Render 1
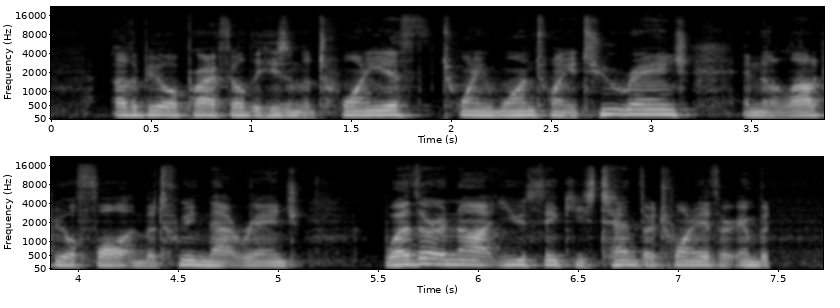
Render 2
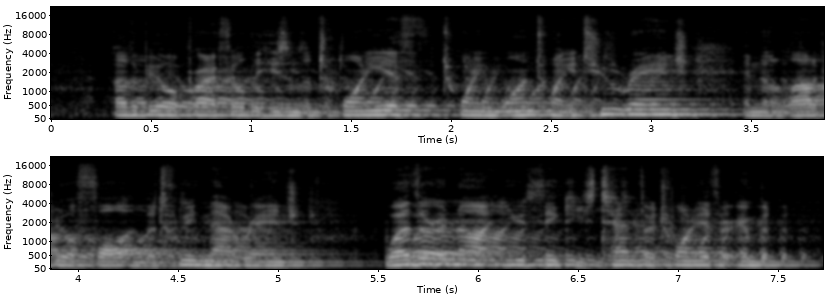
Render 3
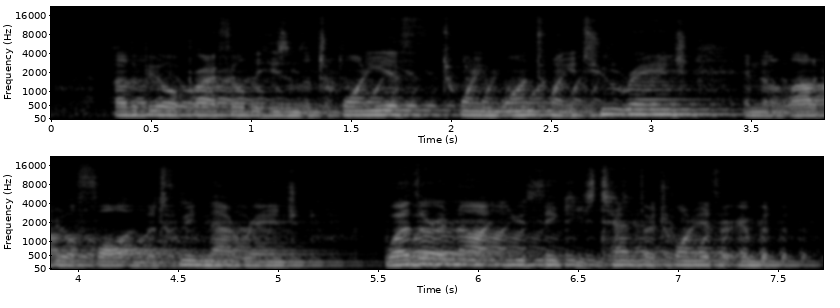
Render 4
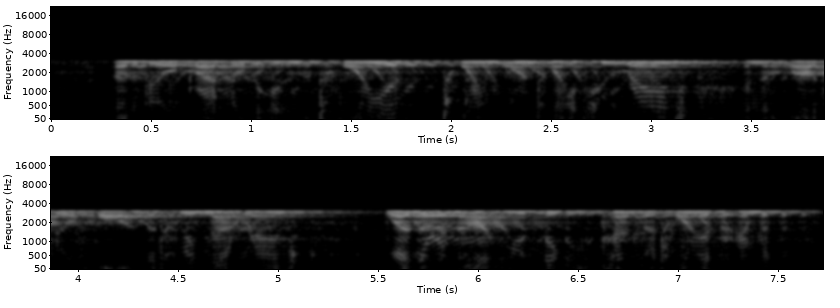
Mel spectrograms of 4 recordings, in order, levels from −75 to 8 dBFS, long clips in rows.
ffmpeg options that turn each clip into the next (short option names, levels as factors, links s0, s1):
-filter_complex "[0:a]asplit=2[s0][s1];[s1]adelay=98,lowpass=f=1500:p=1,volume=0.473,asplit=2[s2][s3];[s3]adelay=98,lowpass=f=1500:p=1,volume=0.52,asplit=2[s4][s5];[s5]adelay=98,lowpass=f=1500:p=1,volume=0.52,asplit=2[s6][s7];[s7]adelay=98,lowpass=f=1500:p=1,volume=0.52,asplit=2[s8][s9];[s9]adelay=98,lowpass=f=1500:p=1,volume=0.52,asplit=2[s10][s11];[s11]adelay=98,lowpass=f=1500:p=1,volume=0.52[s12];[s0][s2][s4][s6][s8][s10][s12]amix=inputs=7:normalize=0,volume=0.501"
-af "adynamicequalizer=threshold=0.00562:dfrequency=2600:dqfactor=1.2:tfrequency=2600:tqfactor=1.2:attack=5:release=100:ratio=0.375:range=2.5:mode=cutabove:tftype=bell,volume=0.447"
-filter_complex "[0:a]lowpass=f=2600:t=q:w=0.5098,lowpass=f=2600:t=q:w=0.6013,lowpass=f=2600:t=q:w=0.9,lowpass=f=2600:t=q:w=2.563,afreqshift=-3100,asplit=2[s0][s1];[s1]adelay=323,lowpass=f=1600:p=1,volume=0.0891,asplit=2[s2][s3];[s3]adelay=323,lowpass=f=1600:p=1,volume=0.53,asplit=2[s4][s5];[s5]adelay=323,lowpass=f=1600:p=1,volume=0.53,asplit=2[s6][s7];[s7]adelay=323,lowpass=f=1600:p=1,volume=0.53[s8];[s0][s2][s4][s6][s8]amix=inputs=5:normalize=0"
